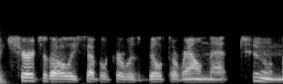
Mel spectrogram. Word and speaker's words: Sepulchre: Is it Sepulchre? How do you say it? Sepulchre, Church of the Holy Sepulchre.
